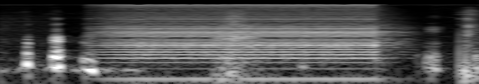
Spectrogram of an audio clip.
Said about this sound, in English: The dryer's done.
